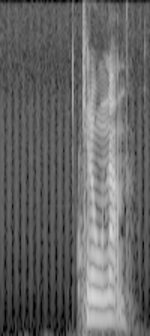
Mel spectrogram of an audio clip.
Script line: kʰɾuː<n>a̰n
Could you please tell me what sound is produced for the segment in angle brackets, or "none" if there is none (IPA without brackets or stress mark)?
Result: n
